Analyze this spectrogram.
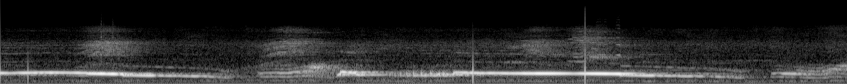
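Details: A young, ringed Barbary dove of the pelung type gives long, smooth, drawn-out coos, each about two seconds and sagging slightly in pitch, repeated back to back, with faint hiss behind.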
